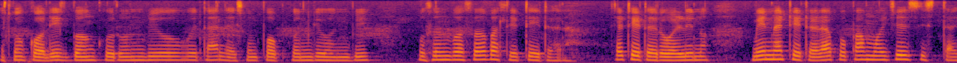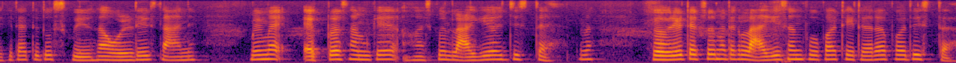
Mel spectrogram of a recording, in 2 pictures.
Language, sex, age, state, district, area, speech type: Goan Konkani, female, 18-30, Goa, Canacona, rural, spontaneous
